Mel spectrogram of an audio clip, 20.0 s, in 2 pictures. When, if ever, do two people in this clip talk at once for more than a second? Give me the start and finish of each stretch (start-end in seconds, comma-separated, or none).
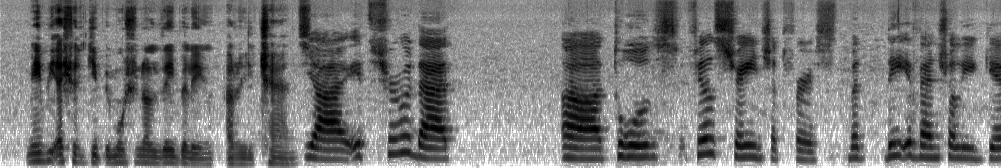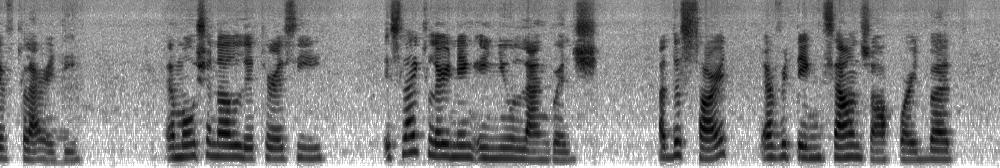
none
